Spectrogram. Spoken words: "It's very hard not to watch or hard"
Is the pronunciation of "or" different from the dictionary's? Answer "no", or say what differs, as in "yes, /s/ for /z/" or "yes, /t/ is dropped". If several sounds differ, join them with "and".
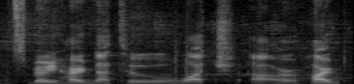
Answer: no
